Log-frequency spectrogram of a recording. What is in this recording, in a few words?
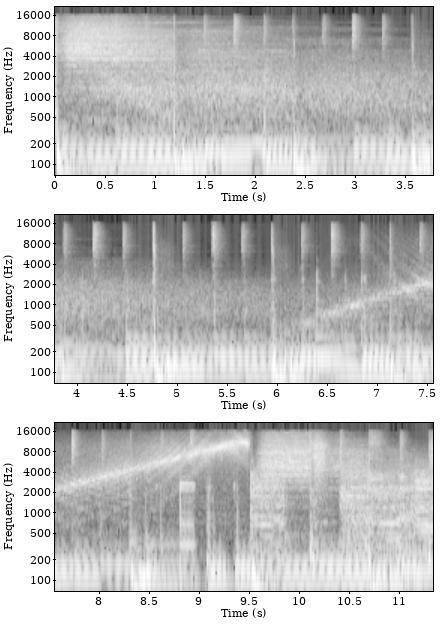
Bed Rock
